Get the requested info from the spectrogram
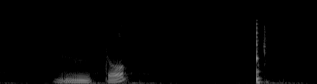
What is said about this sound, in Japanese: ちょっと今、大至急、大至急今、ミクシー、ログイン。 はい。はいはいはい。 ちょっと今、あの、カタカタ音がしてるかもしれませんけどね、キーボードを叩いております。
